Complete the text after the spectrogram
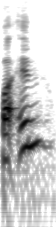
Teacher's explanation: This is phonologically button, but canonically pronounced like button with a glottal stop and then a nasal release.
